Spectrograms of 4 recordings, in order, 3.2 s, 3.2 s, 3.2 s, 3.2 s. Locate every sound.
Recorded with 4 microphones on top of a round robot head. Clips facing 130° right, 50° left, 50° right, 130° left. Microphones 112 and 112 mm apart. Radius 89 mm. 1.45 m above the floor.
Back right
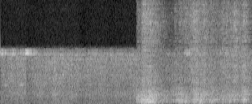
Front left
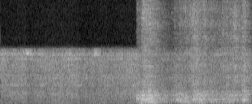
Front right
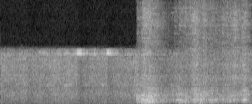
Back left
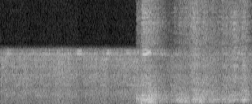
1.7 s footsteps: 125° left, 1.9 m; by 3.1 s 135° left, 1.5 m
